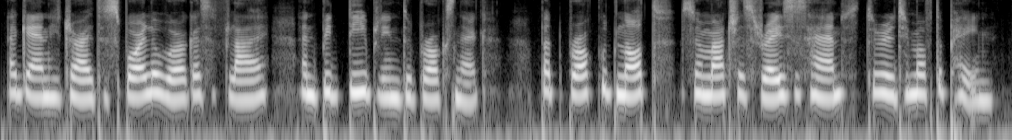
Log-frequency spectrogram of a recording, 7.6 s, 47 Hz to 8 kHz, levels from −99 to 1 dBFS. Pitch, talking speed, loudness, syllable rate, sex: 235 Hz, 255 wpm, -16 LUFS, 5.2 syllables/s, female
